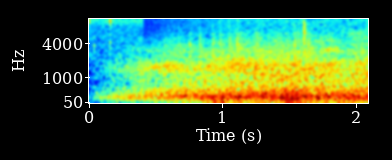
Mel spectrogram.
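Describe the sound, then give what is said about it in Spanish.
A steady, roaring wind fills the space, low and blustery, building slightly in strength over a couple of seconds with no voices. “el viento,”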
